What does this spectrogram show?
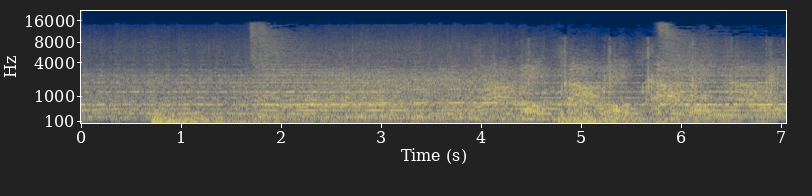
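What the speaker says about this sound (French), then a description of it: "On entend les applaudissements, on entend la foule qui applaudit ses chefs d'État." Crowd applauding and cheering at a large street demonstration after the Charlie Hebdo attack, a dense continuous roar of clapping and voices that swells slightly toward the end.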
